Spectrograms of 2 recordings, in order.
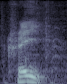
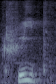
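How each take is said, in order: First: The vowel is a short 'eh' sound. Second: The vowel is a long 'ee' sound. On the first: The speaker calls it right. "I got this" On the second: The speaker calls it wrong. "Not creep"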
